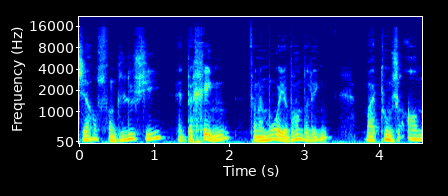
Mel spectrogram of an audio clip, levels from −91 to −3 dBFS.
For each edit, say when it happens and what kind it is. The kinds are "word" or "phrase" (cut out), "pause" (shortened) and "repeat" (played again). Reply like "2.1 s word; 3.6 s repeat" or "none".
none

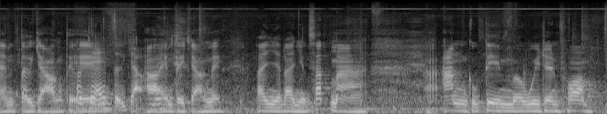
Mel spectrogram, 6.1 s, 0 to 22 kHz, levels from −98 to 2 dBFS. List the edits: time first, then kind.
3.1 s word; 4.8 s word

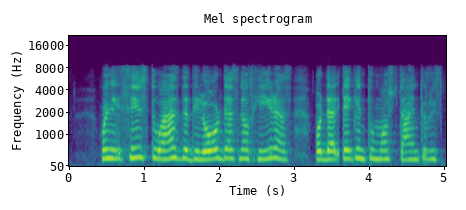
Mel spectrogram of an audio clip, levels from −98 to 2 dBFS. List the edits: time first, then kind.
3.6 s word

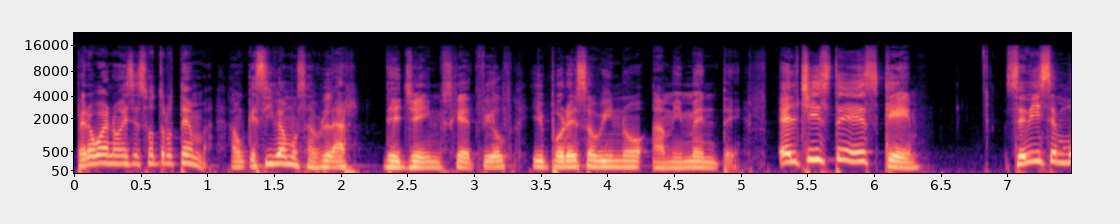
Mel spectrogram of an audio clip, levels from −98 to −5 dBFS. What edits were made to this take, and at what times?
1.1 s pause; 3.3 s pause; 5.2 s pause

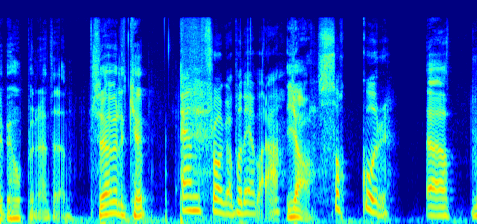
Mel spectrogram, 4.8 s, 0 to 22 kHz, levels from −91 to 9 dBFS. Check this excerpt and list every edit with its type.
none

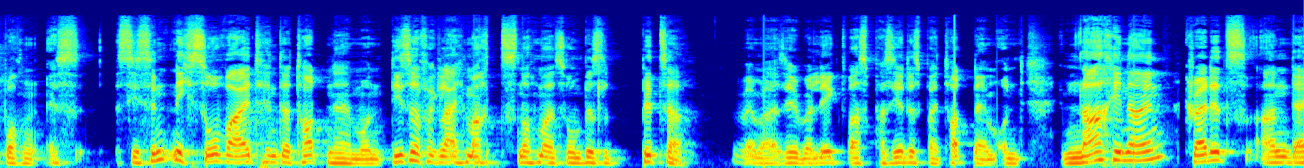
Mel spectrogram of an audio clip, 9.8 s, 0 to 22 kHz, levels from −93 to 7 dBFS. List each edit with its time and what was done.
8.8 s pause

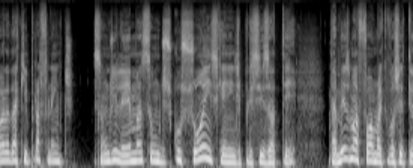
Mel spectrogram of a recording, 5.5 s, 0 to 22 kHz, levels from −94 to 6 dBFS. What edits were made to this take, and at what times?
none

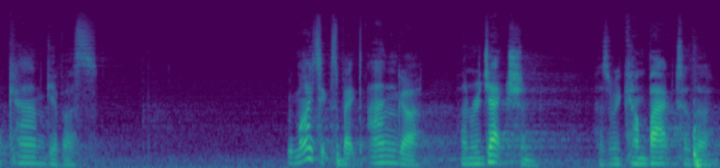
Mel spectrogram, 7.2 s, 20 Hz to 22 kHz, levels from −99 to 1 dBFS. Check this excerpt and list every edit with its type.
none

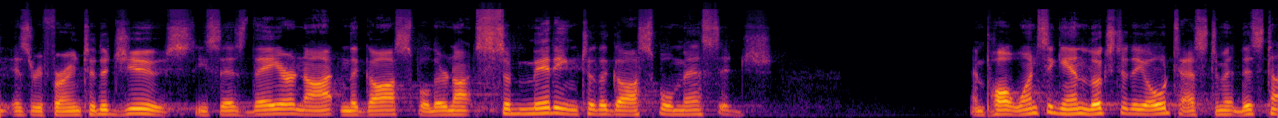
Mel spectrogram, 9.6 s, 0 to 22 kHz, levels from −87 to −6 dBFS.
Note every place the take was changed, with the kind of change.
2.6 s word

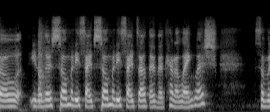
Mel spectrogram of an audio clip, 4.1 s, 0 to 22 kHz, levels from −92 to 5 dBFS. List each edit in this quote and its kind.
1.4 s repeat; 2.5 s word

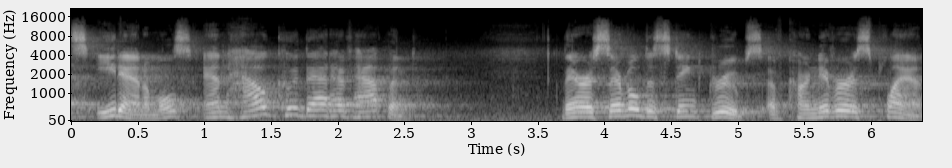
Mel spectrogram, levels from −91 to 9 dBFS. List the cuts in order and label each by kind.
none

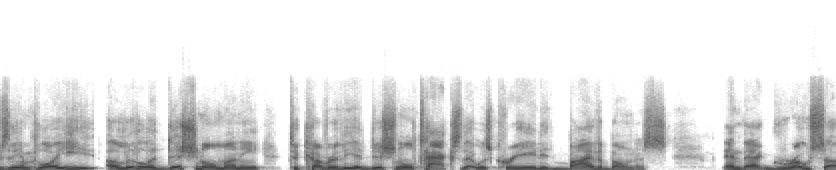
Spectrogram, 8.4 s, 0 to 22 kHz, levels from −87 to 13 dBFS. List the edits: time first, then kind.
none

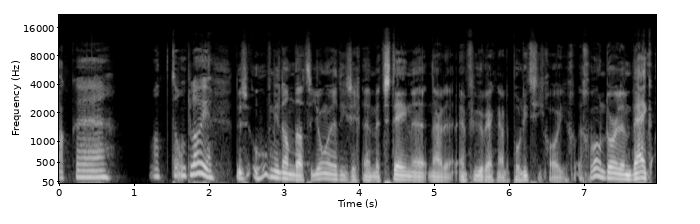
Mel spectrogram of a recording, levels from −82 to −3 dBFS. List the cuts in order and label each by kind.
1.4 s word; 2.8 s word; 3.4 s word; 4.0 s word; 5.3 s word; 6.5 s word

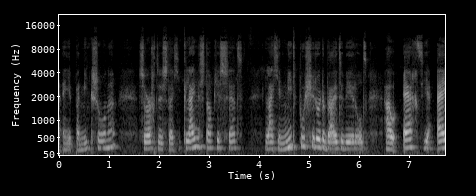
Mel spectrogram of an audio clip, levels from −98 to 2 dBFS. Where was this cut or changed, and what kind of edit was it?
none

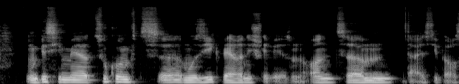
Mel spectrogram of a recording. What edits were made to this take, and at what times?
2.6 s word

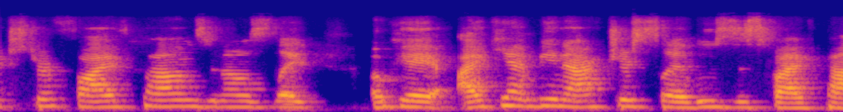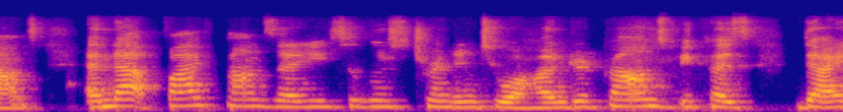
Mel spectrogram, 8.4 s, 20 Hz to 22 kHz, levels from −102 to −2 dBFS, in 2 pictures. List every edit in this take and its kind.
none

